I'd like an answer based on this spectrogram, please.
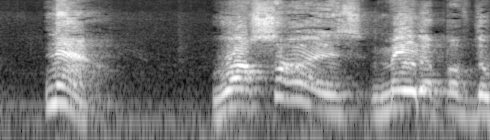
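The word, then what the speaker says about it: רצה: in the Strong's, which is a word called rasa. Which is R-A-T, S-A-H, Rasa. I had that spelled wrong. Now, Rasa is made up of the word Resh, Resh Sadi Hay.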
